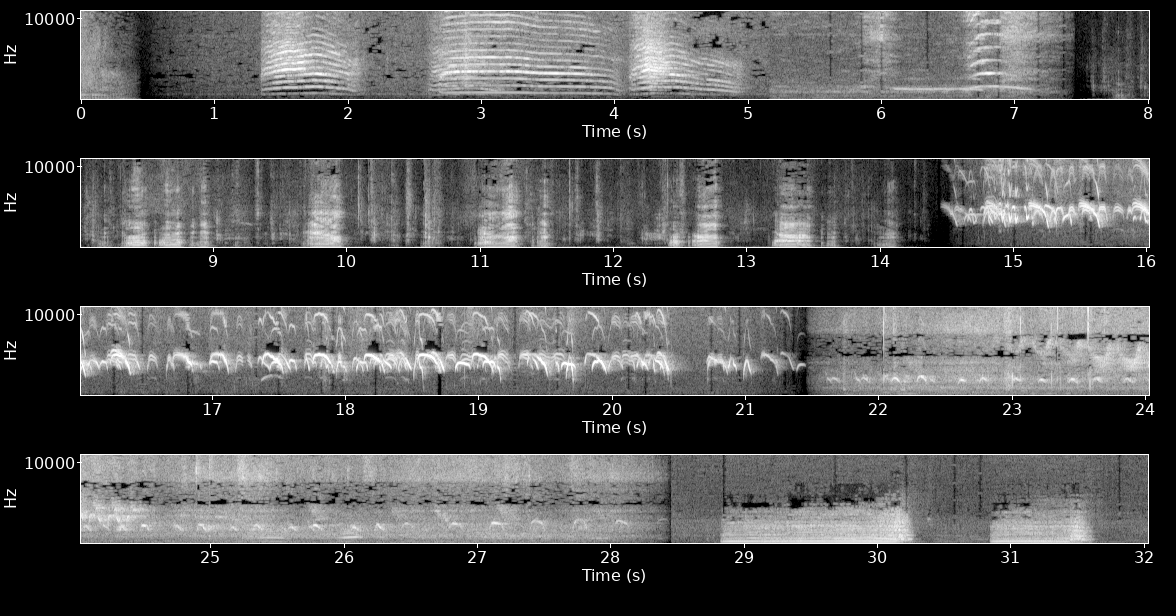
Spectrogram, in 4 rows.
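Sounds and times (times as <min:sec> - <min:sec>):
chick peeping: 0:14.5 - 0:23.4
ducklings peeping: 0:14.5 - 0:26.2.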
